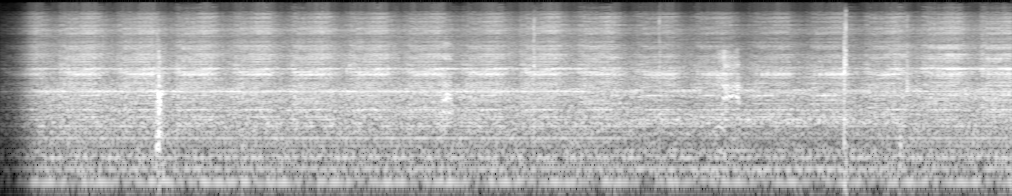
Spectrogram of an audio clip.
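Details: Outdoor A/C unit: harsh steady rasping buzz from loose sheet metal casing panel rubbing at a corner; pushing on panel stops the noise; fixed by bending panel.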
